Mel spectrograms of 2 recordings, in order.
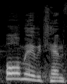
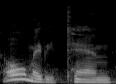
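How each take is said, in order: First: Higher and brighter, "Oh, maybe ten," tossed off quickly; the salesman's upbeat pitch; eager salesman estimate. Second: Drawn out and low, "Oh, maybe ten." said slowly as a hedge; a drawn-out, low-key guess; slow hesitant estimate. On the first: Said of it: "they'll expand it". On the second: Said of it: "Once you say that, they'll expand it". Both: Retold or imitated.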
